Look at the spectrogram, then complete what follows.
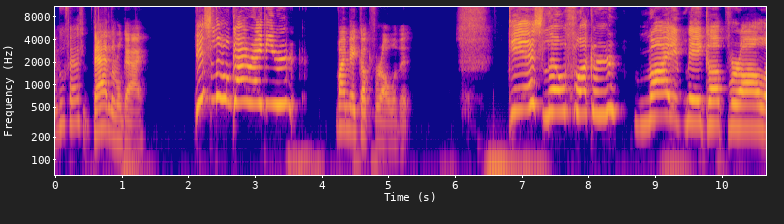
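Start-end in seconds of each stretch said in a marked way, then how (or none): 2.1-3.6 cutesy coo. Real, not acted. Streamer cooing over a cute little game character, high and squeaky. 6.8-10.7 cutesy coo. Real, not acted. Streamer fondly squealing at the little game character, high. Cooing at cute game kid.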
